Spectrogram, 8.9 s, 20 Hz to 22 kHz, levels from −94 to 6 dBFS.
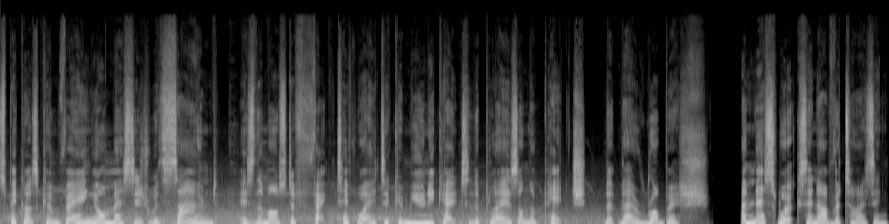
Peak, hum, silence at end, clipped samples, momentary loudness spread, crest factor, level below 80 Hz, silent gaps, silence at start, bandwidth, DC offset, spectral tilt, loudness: -6 dBFS; none; 0 s; under 0.1%; 7 LU; 16 dB; -52 dBFS; 7.19-7.27 s, 7.34-7.40 s; 0 s; 19 kHz; under 0.1%; -4 dB/octave; -22 LUFS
